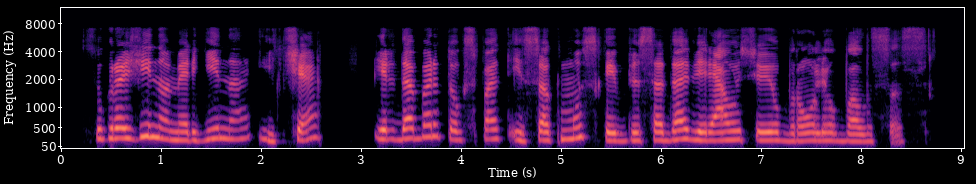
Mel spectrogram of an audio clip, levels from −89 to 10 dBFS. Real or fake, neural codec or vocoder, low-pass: real; none; 7.2 kHz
